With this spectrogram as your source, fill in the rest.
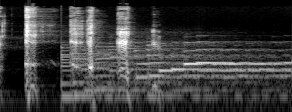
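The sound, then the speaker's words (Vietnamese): A man's voice imitates the harsh coughing of a heavy smoker: a few rough coughs and throat clearing, then a drawn-out voiced rasp that fades. “ho quá, hút nhiều thế này khéo ung thư phổi rồi chết à.”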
